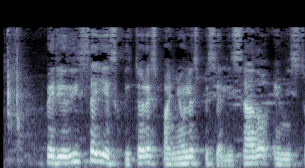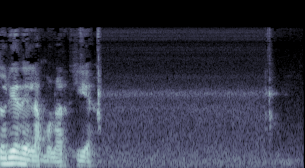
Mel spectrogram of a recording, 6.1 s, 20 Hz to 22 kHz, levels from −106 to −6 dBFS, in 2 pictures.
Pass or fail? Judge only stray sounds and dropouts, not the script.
pass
